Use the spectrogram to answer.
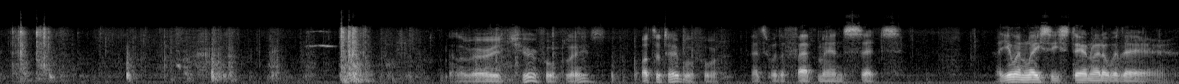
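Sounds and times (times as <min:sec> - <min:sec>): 
thin squeak of a door hinge: 0:03.0 - 0:03.6
shack door clattering thump: 0:03.4 - 0:03.8
speech: 0:05.0 - 0:09.1, 0:10.0 - 0:11.7.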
